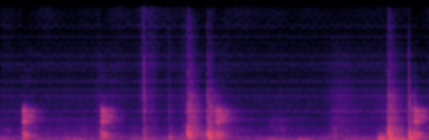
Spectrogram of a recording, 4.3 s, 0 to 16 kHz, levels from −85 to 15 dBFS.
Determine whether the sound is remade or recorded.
remade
